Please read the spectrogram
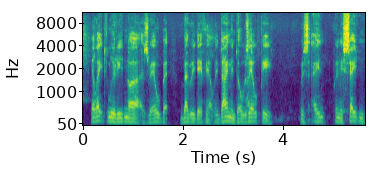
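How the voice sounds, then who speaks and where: A man with a Scottish accent speaks very fast with fairly even intonation. His voice is fairly low in pitch, with a dark, mellow tone. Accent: Scottish (Ayrshire). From Scotland, Ayrshire. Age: 50s. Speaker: local music fan. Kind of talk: casual chat.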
